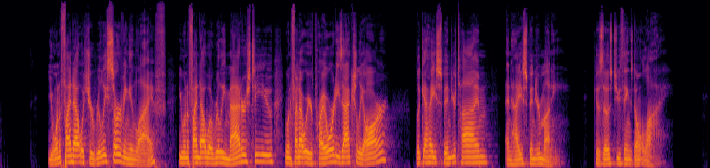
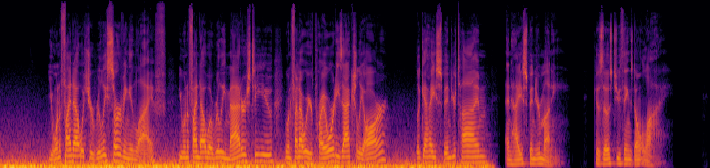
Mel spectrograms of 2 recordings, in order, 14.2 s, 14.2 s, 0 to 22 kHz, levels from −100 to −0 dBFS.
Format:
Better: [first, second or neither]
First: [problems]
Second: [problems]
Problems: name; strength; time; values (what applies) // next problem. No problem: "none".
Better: first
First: none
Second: low rumble; noticeable; until 10 s; 20 dB below the speech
